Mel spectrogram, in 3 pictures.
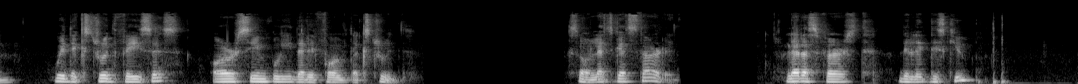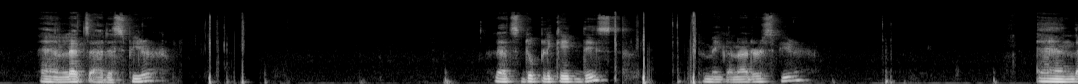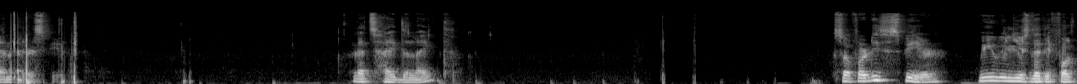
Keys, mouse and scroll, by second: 10.0 x, 13.1 shift+a, 17.6 shift+d, 22.2 shift+d, 23.4 y, 24.3 click, 27.1-28.2 drag, 29.3-32.0 drag.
